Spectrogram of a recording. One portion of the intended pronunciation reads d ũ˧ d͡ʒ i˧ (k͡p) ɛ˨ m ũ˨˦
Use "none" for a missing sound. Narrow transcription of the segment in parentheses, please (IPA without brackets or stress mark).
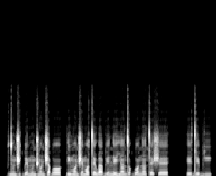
ɡ͡b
